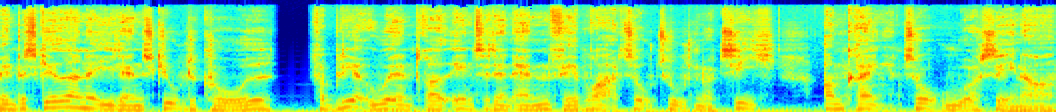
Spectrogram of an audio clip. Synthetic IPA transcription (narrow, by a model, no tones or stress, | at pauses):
menb̥e̝sɡ̥e̝ð̞̰ˠɐnəid̥ensɡ̥jṵːld̥əkʰoːðˠə | fɒ̽b̥liɐ̰uend̥ʁɐð̞ˠe̝n̰t͡sʰe̝ld̥enænn̩fe̝b̥ʁuɑ̰̈ːt͡sʰo̝̰ːt͡sʰṵːsn̩ɒ̽t͡sʰḭː | ɒ̽mkʰʁeŋ̰t͡sʰo̝̰ːuːɐse̝ːnɐː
